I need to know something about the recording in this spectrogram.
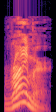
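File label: "rhymer", British English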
